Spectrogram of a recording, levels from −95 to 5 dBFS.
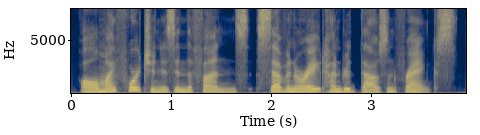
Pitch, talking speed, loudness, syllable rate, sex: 210 Hz, 195 wpm, -18 LUFS, 4.9 syllables/s, female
